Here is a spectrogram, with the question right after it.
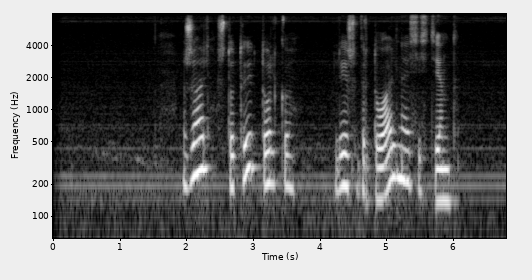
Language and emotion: Russian, sad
